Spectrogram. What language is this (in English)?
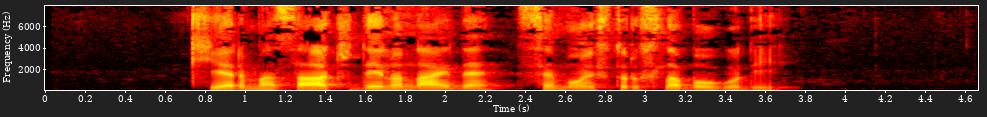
Slovenian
